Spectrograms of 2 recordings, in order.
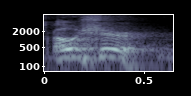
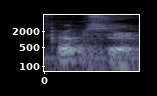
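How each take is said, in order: First: Much higher, bright eager agreement; eager yes. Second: Said in the usual way. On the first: Real, not acted. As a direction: jump at the offer. Eager reply to story request.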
